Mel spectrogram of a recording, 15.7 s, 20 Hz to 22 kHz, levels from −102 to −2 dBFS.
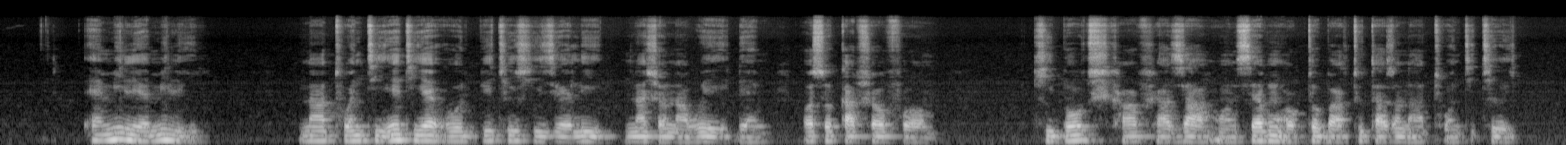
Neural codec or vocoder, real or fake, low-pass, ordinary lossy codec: none; real; 14.4 kHz; none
